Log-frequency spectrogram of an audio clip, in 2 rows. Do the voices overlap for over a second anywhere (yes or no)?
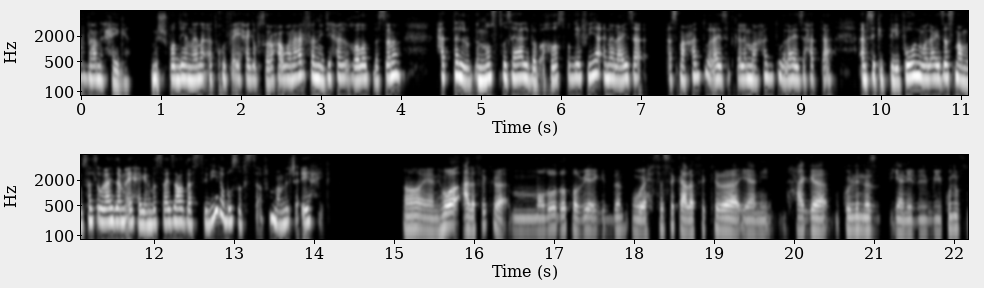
no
